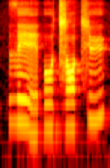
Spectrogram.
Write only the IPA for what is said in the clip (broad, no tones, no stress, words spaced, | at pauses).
ðe | od͡zɔt͡sy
